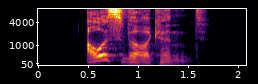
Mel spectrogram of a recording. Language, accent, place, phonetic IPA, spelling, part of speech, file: German, Germany, Berlin, [ˈaʊ̯sˌvɪʁkn̩t], auswirkend, verb, De-auswirkend.ogg
- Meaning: present participle of auswirken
